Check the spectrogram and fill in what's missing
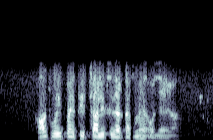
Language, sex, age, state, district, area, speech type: Hindi, male, 18-30, Bihar, Begusarai, rural, conversation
